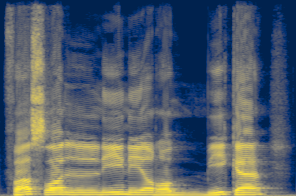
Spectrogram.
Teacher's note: Ada kesalahan yang sering terjadi, kesalahannya adalah dia memanjangkan huruf lamnya, fasalli li rabbika wanhar. Padahal li-nya di sini tidak ada huruf panjang berupa mad, maka tidak boleh panjangkan. Maka cukup pendek.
